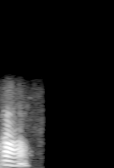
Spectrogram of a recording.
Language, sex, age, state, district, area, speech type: Assamese, female, 45-60, Assam, Nalbari, rural, conversation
